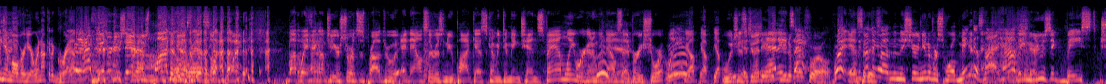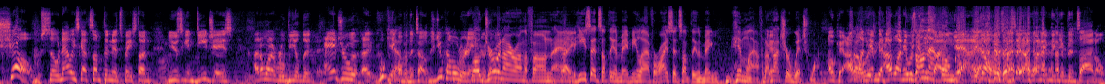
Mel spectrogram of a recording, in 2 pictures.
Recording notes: records LIVE from The Saint in Asbury Park, NJ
